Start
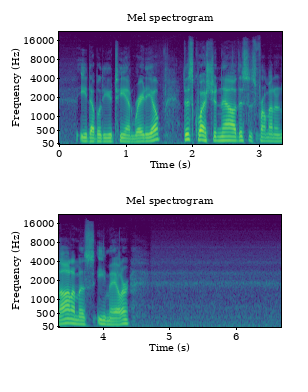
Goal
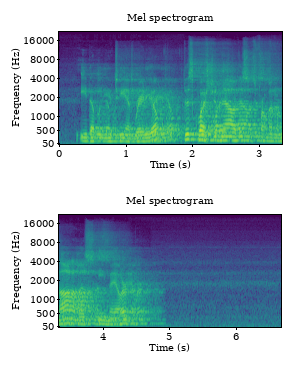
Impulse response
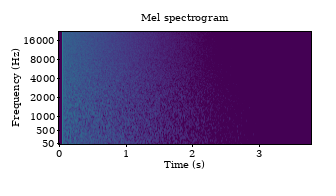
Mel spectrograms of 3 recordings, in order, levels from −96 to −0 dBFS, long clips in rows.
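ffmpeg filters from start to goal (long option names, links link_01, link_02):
-filter_complex "[0:a]aecho=1:1:235:0.398[link_01];[1:a]atrim=start_sample=2205,afade=type=out:start_time=0.39:duration=0.01,atrim=end_sample=17640,asetrate=41454,aresample=44100[link_02];[link_01][link_02]afir=irnorm=-1:irlink=0,volume=4.5dB"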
